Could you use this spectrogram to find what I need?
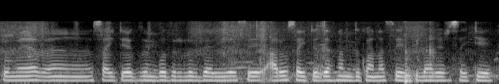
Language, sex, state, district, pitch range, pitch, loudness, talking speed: Bengali, female, Tripura, Unakoti, 185-190 Hz, 185 Hz, -16 LUFS, 180 wpm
